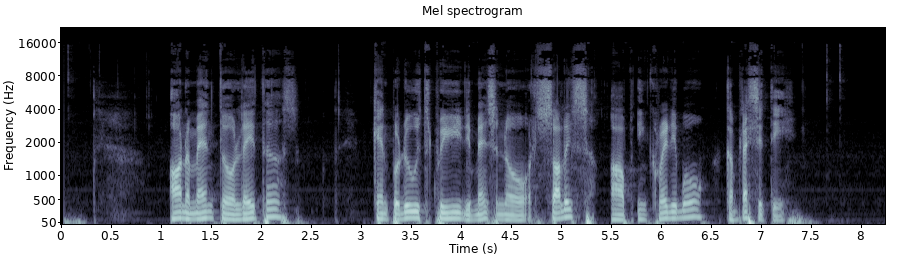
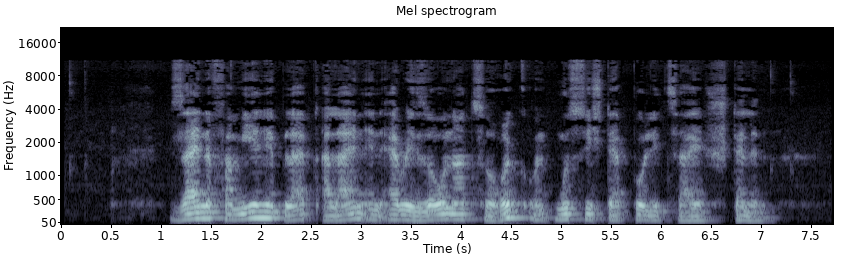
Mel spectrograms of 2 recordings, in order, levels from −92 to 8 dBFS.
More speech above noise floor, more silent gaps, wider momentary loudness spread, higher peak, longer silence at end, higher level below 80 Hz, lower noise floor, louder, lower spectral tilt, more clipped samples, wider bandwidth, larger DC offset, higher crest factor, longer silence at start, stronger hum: first, 41 dB vs 37 dB; neither; about the same, 9 LU vs 11 LU; about the same, 0 dBFS vs -2 dBFS; first, 0.75 s vs 0.6 s; first, -28 dBFS vs -46 dBFS; about the same, -58 dBFS vs -59 dBFS; first, -18 LUFS vs -23 LUFS; about the same, -6 dB/octave vs -5.5 dB/octave; neither; first, 14.5 kHz vs 11.5 kHz; neither; about the same, 18 dB vs 20 dB; second, 0.05 s vs 1.1 s; neither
